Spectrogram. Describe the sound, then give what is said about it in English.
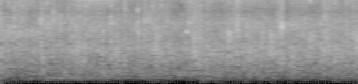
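A standing audience applauds servicemen and servicewomen with dense, steady clapping. The applause stays at an even level throughout, with no voices. “give a round of applause for all those soldiers, whether they're men or women, that have served our military”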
